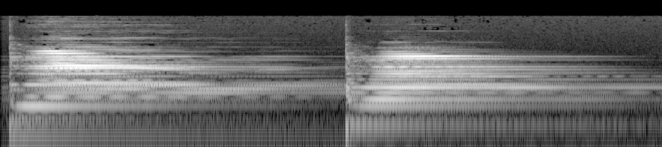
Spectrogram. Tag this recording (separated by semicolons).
ethnic; indian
